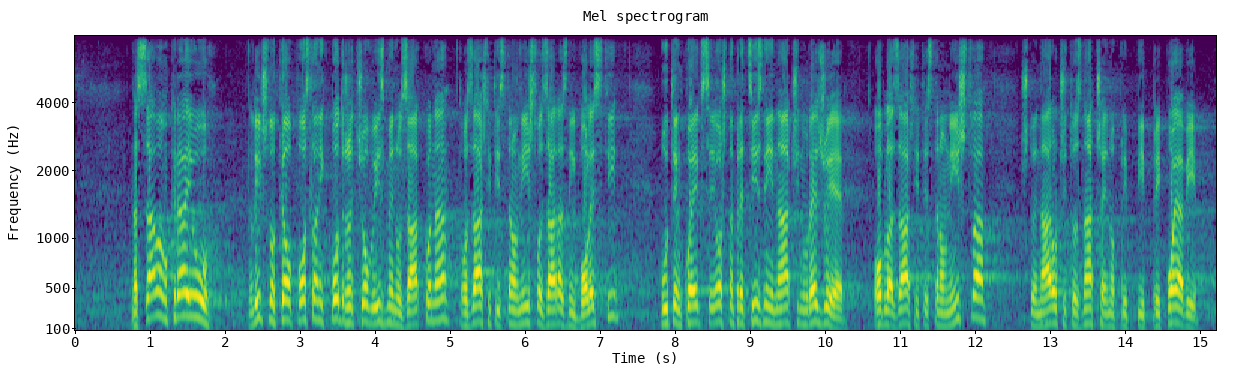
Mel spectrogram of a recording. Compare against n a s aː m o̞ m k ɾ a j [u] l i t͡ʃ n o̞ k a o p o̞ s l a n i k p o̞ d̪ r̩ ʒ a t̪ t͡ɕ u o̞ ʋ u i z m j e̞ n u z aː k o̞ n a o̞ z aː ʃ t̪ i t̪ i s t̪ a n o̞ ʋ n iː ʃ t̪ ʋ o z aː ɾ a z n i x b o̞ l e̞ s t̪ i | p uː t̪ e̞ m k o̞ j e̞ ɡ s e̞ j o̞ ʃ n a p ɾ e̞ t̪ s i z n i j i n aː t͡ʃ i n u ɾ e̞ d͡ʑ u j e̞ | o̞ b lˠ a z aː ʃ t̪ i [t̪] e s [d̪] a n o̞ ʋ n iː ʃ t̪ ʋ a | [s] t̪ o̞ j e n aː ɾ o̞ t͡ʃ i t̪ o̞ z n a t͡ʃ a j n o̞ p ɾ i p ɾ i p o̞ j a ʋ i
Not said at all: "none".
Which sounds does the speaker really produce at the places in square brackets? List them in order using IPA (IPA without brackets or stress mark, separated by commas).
u, t̪, t̪, ʃ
